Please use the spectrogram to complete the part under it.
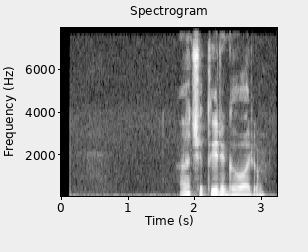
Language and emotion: Russian, neutral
